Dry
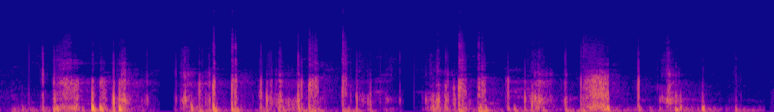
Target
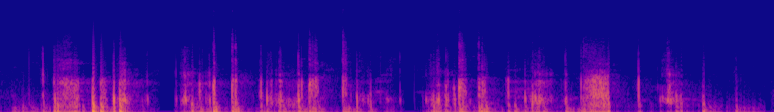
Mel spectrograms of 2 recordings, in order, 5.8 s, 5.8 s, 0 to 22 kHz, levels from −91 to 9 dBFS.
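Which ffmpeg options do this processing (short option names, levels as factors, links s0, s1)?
-filter_complex "[0:a]asettb=1/sr,asplit=3[s0][s1][s2];[s0]atrim=end=4.544[s3];[s1]atrim=start=4.54:end=5.29,asetpts=PTS-STARTPTS,afade=t=in:d=0.004:c=qsin,afade=t=out:st=0.746:d=0.004:c=qsin,highpass=180[s4];[s2]atrim=start=5.286[s5];[s3][s4]acrossfade=d=0.004:c1=hsin:c2=qsin[s6];[s6][s5]acrossfade=d=0.004:c1=qsin:c2=hsin,acrossover=split=240|610|1000[s7][s8][s9][s10];[s7]aeval=exprs='abs(val(0))':c=same[s11];[s11][s8][s9][s10]amix=inputs=4:normalize=0,volume=0.708"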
